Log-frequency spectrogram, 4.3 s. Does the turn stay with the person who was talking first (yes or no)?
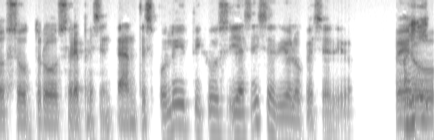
yes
